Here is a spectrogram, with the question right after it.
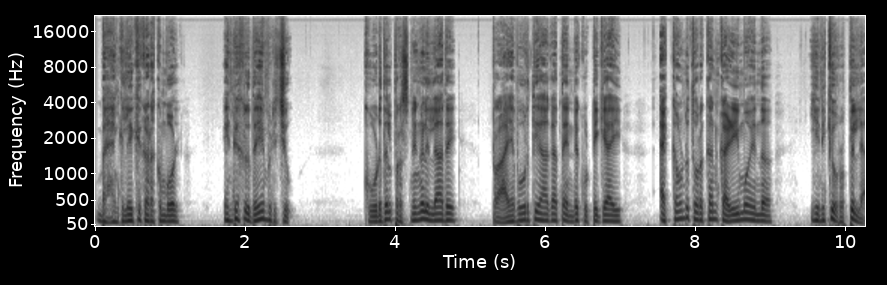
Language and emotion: Malayalam, fearful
